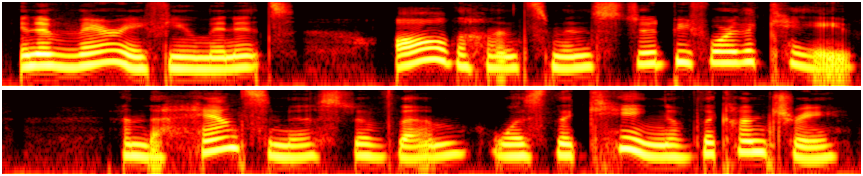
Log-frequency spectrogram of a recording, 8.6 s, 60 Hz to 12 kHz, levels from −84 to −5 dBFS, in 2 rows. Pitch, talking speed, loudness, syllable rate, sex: 215 Hz, 160 wpm, -19 LUFS, 4.4 syllables/s, female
